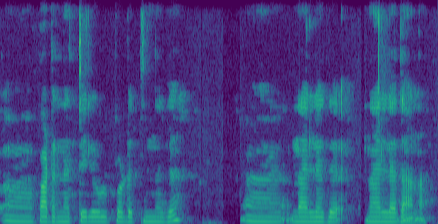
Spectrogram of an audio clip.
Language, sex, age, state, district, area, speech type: Malayalam, female, 30-45, Kerala, Malappuram, urban, spontaneous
